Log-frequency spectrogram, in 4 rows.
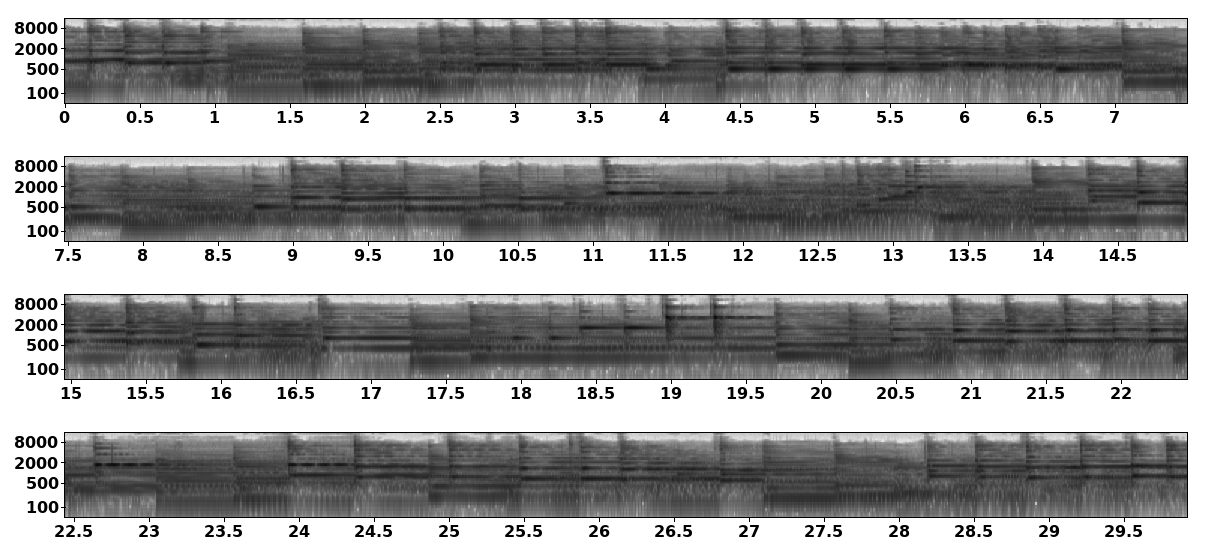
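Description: Solo piano music played on a Yamaha U5 upright piano: a melody over sustained chords and a bass line, with no pause.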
